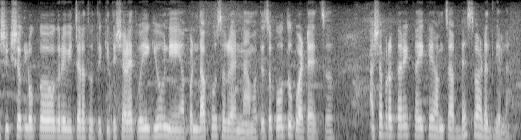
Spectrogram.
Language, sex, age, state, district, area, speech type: Marathi, female, 45-60, Maharashtra, Nanded, rural, spontaneous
